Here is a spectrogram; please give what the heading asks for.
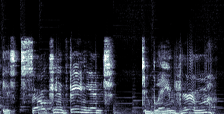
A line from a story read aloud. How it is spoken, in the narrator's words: From somewhere, Zeus yells back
